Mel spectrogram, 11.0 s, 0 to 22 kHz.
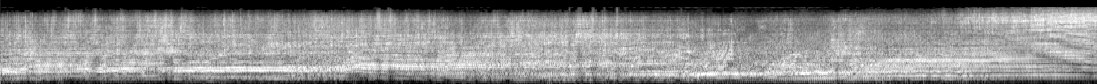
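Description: Super late model stock car's V8 engine running at racing speed on a qualifying lap. Its pitch falls and rises again more than once as the car slows for the turns and speeds up on the straights.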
